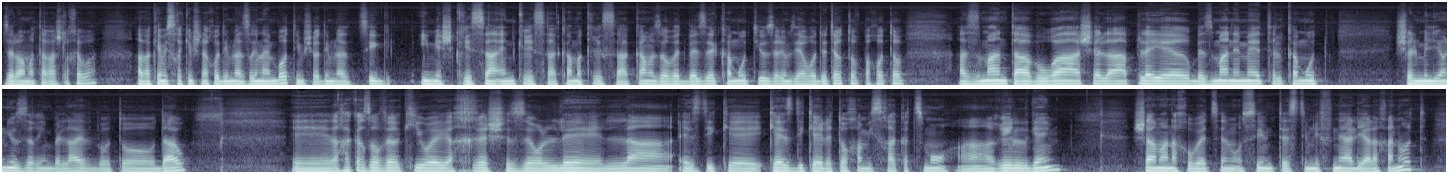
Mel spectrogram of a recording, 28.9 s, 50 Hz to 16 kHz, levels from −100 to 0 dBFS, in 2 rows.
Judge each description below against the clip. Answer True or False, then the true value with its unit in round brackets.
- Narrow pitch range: True (1.6 semitones)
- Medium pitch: False (115 Hz)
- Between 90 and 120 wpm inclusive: False (145 wpm)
